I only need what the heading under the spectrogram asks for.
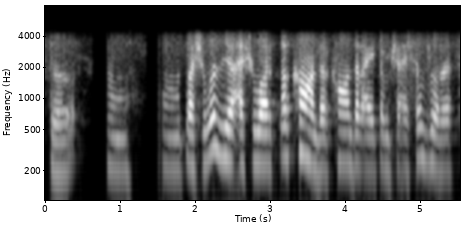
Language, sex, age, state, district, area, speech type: Kashmiri, female, 45-60, Jammu and Kashmir, Srinagar, urban, conversation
